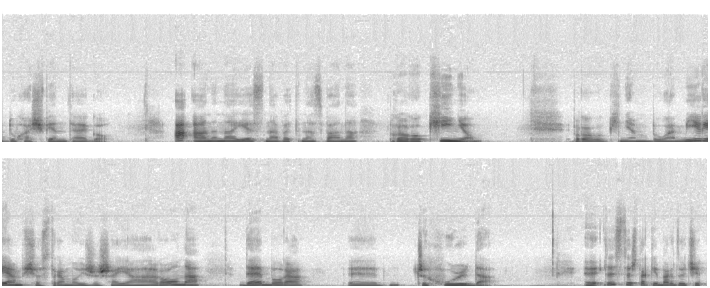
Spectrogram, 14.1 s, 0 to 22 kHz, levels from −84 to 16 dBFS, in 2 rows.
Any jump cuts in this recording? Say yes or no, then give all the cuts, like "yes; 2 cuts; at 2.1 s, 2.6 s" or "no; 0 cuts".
yes; 2 cuts; at 5.7 s, 13.1 s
